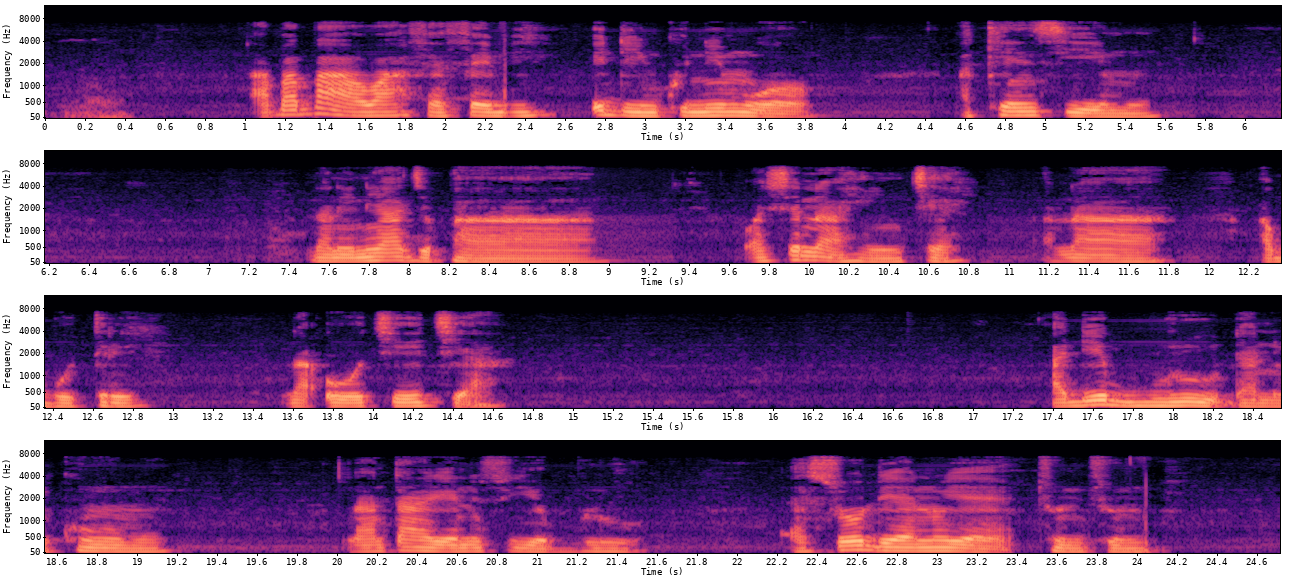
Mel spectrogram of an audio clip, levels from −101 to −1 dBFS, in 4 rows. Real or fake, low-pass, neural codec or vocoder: real; 7.2 kHz; none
